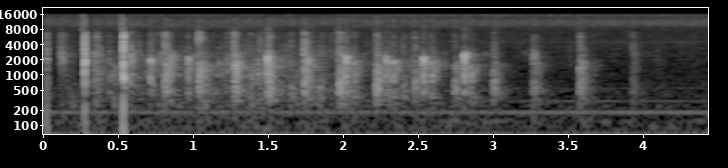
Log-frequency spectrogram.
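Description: A small audience applauding: a quick run of separate claps that thins out and stops shortly before the end.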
